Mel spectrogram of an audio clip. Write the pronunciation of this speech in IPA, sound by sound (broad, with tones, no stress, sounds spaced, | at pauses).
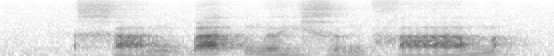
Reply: x a˨˩˦ ŋ ɓ a˦˥ t̚ n ə˧ j ɣ ə˨˩ ŋ h aː˧˥ m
